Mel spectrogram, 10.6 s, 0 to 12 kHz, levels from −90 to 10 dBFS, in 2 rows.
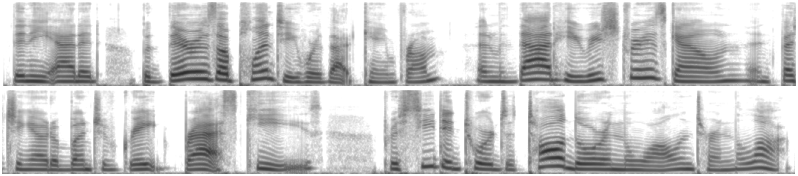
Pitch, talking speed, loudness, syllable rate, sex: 215 Hz, 230 wpm, -20 LUFS, 5.4 syllables/s, female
